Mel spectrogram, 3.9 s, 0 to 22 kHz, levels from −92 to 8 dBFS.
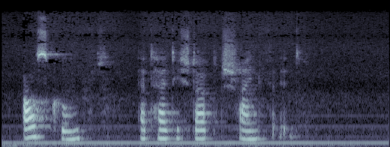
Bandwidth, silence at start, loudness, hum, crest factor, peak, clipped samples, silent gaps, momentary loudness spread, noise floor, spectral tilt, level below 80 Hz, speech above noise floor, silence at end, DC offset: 16.5 kHz; 0.05 s; -19 LUFS; none; 20 dB; -2 dBFS; under 0.1%; none; 25 LU; -39 dBFS; -5 dB/octave; -50 dBFS; 19 dB; 0 s; under 0.1%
